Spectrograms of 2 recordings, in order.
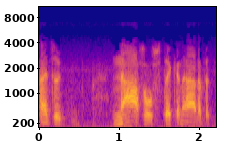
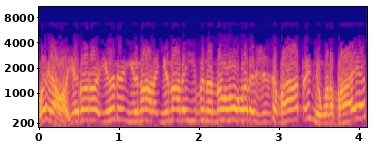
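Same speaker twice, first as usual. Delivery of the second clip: bad put-on Greek accent, much higher. Retelling Nick's reply to a would-be buyer, imitating Nick's bad Greek accent. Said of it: "That's a bad Greek accent".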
